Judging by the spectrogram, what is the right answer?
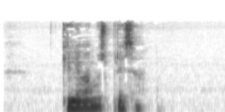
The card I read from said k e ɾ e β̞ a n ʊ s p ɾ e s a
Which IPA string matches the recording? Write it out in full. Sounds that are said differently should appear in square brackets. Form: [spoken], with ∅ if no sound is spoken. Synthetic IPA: k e [l] e β̞ a [m] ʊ s p ɾ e s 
